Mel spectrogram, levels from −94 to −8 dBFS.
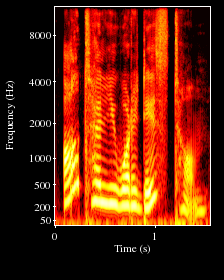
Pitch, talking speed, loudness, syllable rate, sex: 225 Hz, 270 wpm, -17 LUFS, 5.3 syllables/s, female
